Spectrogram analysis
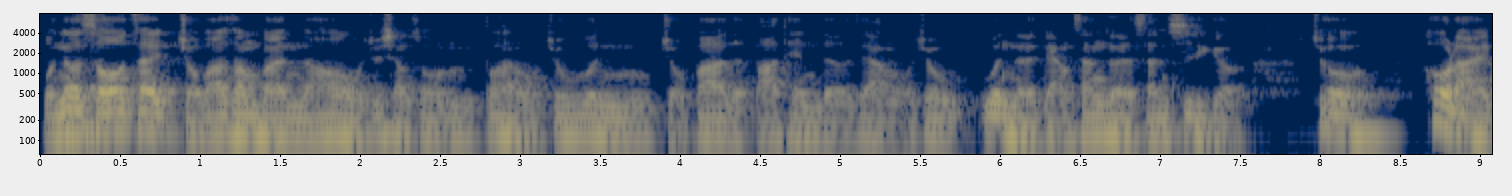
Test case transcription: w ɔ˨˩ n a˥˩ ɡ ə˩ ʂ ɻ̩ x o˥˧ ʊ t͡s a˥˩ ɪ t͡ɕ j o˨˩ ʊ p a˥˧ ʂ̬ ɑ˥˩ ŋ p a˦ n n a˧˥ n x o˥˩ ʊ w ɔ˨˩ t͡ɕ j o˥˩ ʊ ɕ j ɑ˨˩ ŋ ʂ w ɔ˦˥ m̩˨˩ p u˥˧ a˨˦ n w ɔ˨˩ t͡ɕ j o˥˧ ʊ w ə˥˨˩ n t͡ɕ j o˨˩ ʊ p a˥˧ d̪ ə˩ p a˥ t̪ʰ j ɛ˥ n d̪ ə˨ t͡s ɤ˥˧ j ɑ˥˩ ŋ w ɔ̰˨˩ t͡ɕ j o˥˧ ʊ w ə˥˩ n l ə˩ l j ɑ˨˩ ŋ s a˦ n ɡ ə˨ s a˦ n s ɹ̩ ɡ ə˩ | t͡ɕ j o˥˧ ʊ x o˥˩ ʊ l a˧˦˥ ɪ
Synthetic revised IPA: w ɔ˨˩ n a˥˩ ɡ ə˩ ʂ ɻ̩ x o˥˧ ʊ t͡s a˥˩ ɪ t͡ɕ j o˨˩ ʊ p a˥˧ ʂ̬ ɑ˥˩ ŋ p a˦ n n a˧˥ n x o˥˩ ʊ w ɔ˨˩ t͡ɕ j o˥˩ ʊ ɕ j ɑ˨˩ ŋ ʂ w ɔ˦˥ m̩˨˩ p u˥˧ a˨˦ n w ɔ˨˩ t͡ɕ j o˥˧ ʊ w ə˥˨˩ n t͡ɕ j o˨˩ ʊ p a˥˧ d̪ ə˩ p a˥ t̪ʰ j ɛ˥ n d̪ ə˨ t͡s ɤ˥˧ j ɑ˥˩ ŋ w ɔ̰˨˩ t͡ɕ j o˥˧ ʊ w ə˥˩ n l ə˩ l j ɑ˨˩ ŋ s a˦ n ɡ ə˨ s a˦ n s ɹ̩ ɡ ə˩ | t͡ɕ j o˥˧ ʊ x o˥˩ ʊ l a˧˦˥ ɪ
